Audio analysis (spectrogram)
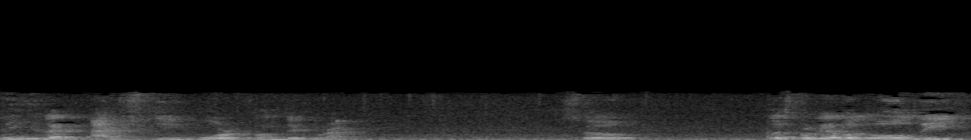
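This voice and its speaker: A man with a strong Guatemalan accent, fairly high in pitch, at a moderate pace, his intonation lively, with audible room echo and noticeable background noise. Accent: thick Guatemalan Spanish. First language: Spanish. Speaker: nonprofit director. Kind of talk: presentation.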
